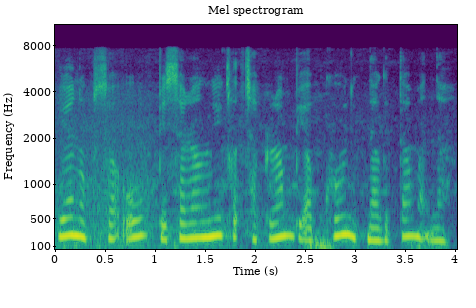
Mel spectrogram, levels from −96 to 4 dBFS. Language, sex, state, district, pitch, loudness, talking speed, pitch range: Garo, female, Meghalaya, South Garo Hills, 225 Hz, -12 LUFS, 120 wpm, 205-240 Hz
